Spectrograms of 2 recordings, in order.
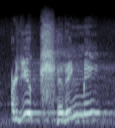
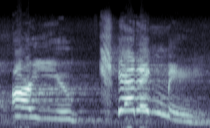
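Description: First: Higher incredulous question; mock disbelief. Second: Louder slow exasperation; mock-exasperated parent. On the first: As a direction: scoff at prayer in disbelief. First take incredulous. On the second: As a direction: scold the child. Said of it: "and the parent goes".

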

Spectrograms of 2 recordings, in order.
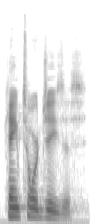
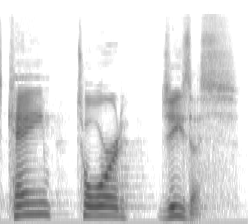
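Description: First: Said in the usual way. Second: "came toward Jesus" slowly, word by word; deliberate emphasis. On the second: Shown as a demonstration. Preacher pointing out a phrase, "came toward Jesus" slow and emphatic. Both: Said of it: "notice this".

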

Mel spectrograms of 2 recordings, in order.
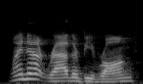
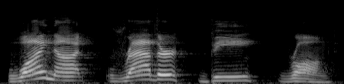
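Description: First: Said in the usual way. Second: Each word weighed out slowly; slow weighty question. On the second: Acted. Preacher posing Paul's question to the church, slow and weighty. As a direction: let the question land heavy and slow.

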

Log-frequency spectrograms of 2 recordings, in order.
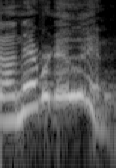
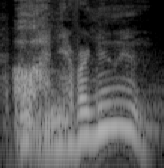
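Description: First: High, shouted angry denial; loud outburst, pitch leaping high; Peter. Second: Offhand denial at normal volume; casual, unforced disowning; dismissive denial. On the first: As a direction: yell the oath at full voice. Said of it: "He took a curse and said". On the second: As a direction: brush the question off lightly. Peter's first denial, voiced offhand. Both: Acted.

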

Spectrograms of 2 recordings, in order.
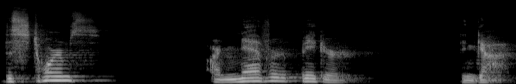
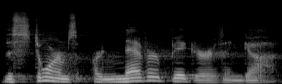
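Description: First: Long pauses between "The storms", "are never bigger" and "than God"; phrase by phrase pauses. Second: Slow, weighty stress on "never". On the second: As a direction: say it slowly and lean on "never". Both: Shown as a demonstration.

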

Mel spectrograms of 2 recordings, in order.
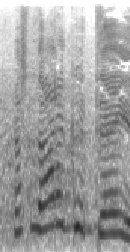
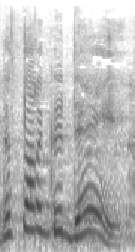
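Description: First: Louder, higher, through a laugh; laughing repeat. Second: Said in the usual way. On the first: Shown as a demonstration. Preacher repeating his joke to the congregation, laughing. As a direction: land the joke again, chuckling.

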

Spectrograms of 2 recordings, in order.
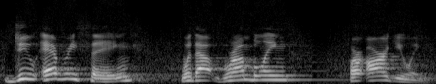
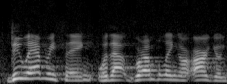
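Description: First: "Do everything" and "without grumbling" and "or arguing" set apart by pauses, slowly; slow phrase-by-phrase reading. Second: Said in the usual way. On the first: Shown as a demonstration. Preacher slowly reading verse fourteen to the church, pausing between phrases. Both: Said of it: "listen to verse fourteen".

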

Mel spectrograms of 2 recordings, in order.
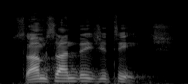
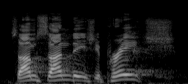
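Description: First: Slow delivery, dropping away on "teach"; understated falling remark. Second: Higher, slow delivery rising on "Sundays"; pointed high remark. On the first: Matriarch remarking to preacher on his teaching, understated and falling. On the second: Matriarch remarking to preacher on his preaching, pointed and high. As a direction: lift "Some Sundays you preach" high and measured. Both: Retold or imitated.

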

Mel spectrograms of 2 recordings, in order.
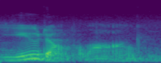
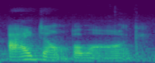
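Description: First: You don't belong with You leaned on; second-person You stressed. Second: I don't belong with I leaned on; first-person I stressed. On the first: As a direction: push You, as an outside accuser. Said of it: "I didn't hear a voice saying". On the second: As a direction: push the word I, as her own thought. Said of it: "we often hear his voice in I statements". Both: Shown as a demonstration.

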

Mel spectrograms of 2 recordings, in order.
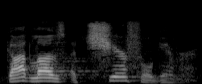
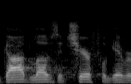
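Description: First: "God loves a cheerful giver" slowed, leaning on each word; stressing cheerful. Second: Said in the usual way. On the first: Shown as a demonstration. Pastor repeating the verse to his congregation, slow and stressed. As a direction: spell out "cheerful giver" slowly. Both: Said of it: "not just a giver".

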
